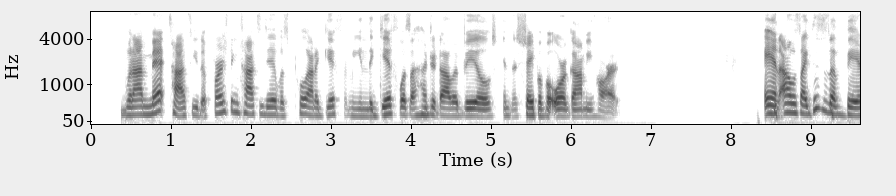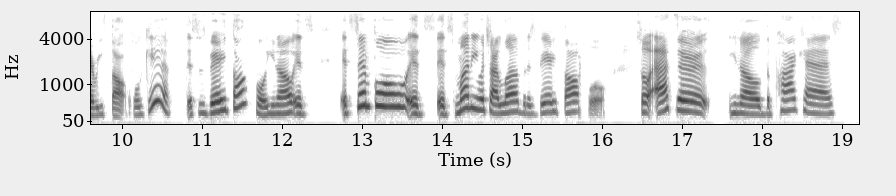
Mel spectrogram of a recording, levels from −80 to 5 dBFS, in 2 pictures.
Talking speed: 205 wpm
